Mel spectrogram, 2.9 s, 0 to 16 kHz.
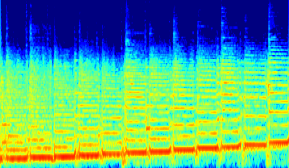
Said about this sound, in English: I'm going to come up here to C at the 8th fret on the 6th string, and I'm going to play through a major scale pattern. This is a 3 notes per string pattern. Here it is picked.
